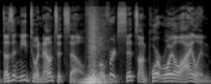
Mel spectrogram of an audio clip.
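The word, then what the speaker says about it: Beaufort: Bowfort sits on Port Royal Island between Charleston and Savannah. Pronounced BW Fert if you're local and BOE Fort if you're about to get corrected.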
